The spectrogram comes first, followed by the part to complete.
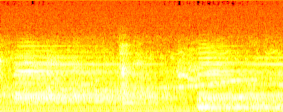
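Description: Dramatic orchestral underscore: sustained chords, with a new, lower chord coming in about three seconds in.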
